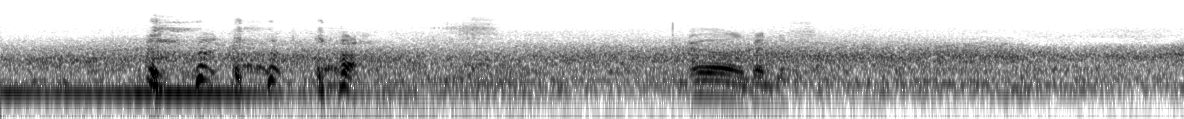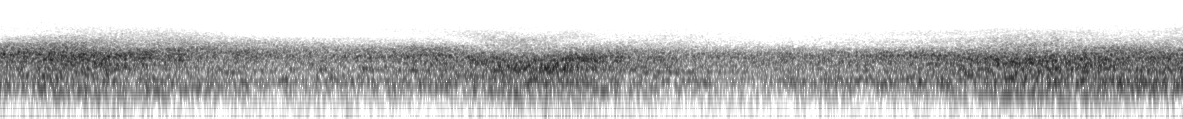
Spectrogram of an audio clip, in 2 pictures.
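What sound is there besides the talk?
road traffic passing by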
